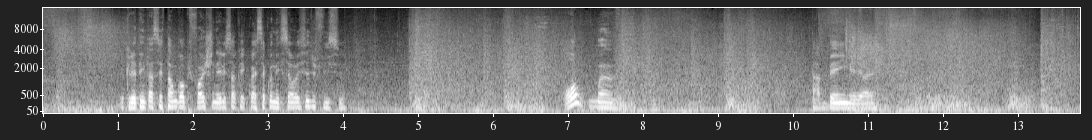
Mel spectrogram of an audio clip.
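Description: Metal weapons clash and slash.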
